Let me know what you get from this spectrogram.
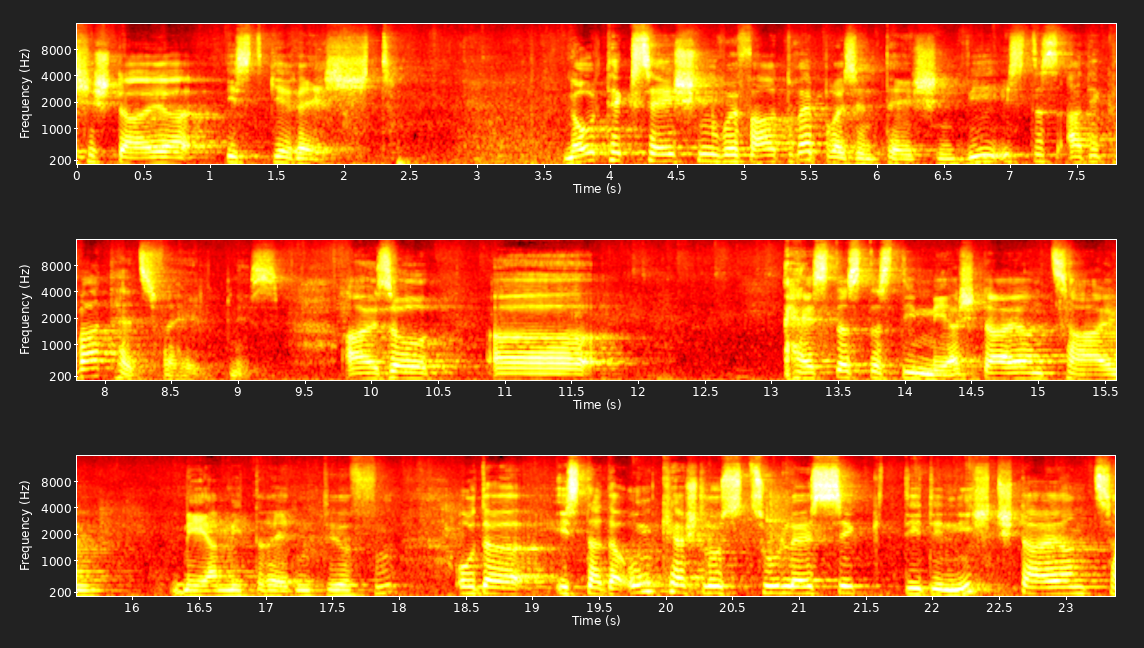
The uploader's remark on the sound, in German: Diese Vorlesung wurde von Studierenden aufgenommen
